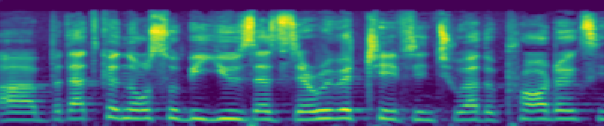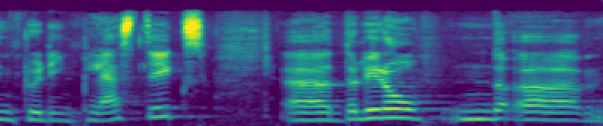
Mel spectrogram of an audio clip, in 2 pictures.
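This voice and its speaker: The speaker talks at a fairly quick pace in a monotone, flat delivery with a French accent. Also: woman, fairly high pitch for a woman. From France. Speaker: industrial company executive. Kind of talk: conference speech. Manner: halting, many fillers.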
